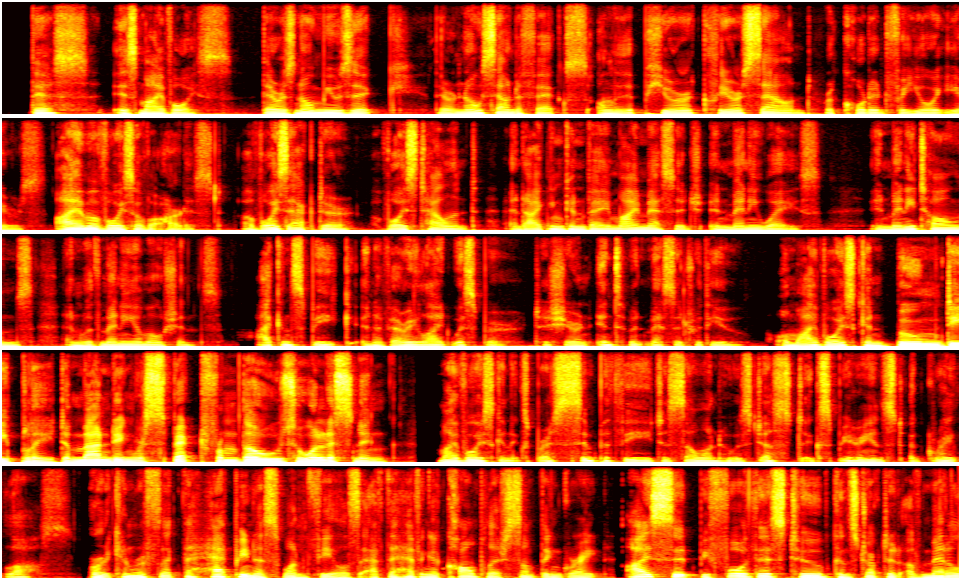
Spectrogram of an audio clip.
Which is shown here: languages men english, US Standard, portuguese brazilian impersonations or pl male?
US Standard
